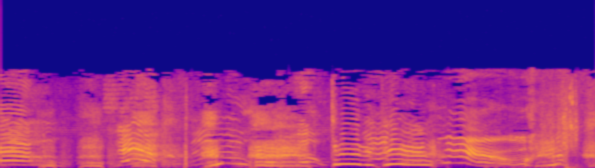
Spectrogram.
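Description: Children's high-pitched voices calling out and squealing in play, several at once, with no clear words.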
